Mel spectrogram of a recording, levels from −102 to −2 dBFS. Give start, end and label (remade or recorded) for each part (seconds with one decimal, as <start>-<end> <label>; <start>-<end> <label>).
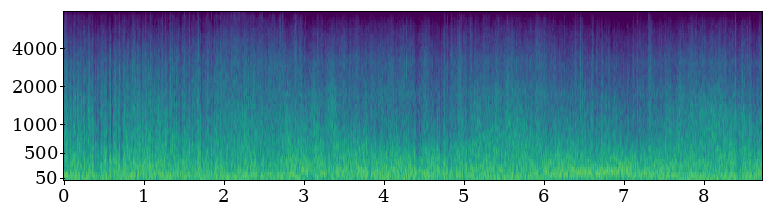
0.0-5.3 recorded; 5.3-5.9 remade; 5.9-8.7 recorded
